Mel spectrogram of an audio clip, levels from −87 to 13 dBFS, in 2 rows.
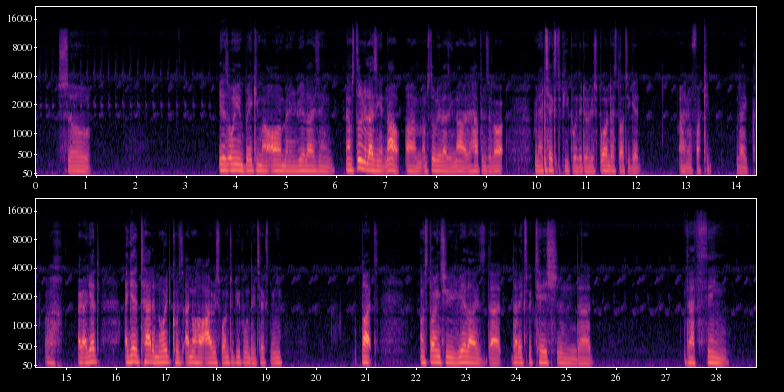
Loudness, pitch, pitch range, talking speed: -23 LUFS, 120 Hz, 105-125 Hz, 145 wpm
